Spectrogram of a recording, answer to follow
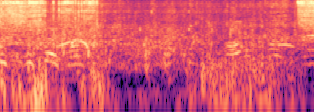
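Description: Wind buffeting the microphone in a gust during the first second, then easing, with faint voices underneath.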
